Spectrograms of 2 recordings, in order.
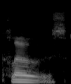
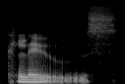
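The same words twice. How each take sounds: First: Soft "Close." with long O and z ending. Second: Soft "close." said like "clues". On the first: Teacher showing the word "close". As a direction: say "Close." like closing a door. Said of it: "And I say close". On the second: Teacher showing the other pronunciation. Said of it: "We have to say it by". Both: Shown as a demonstration.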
